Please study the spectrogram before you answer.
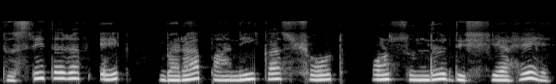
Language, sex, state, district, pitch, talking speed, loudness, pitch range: Hindi, female, Arunachal Pradesh, Lower Dibang Valley, 230 Hz, 120 wpm, -14 LUFS, 205-255 Hz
